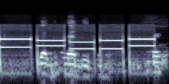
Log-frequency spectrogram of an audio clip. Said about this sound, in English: Someone's dialing their phone. If you could mute your phone, please.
